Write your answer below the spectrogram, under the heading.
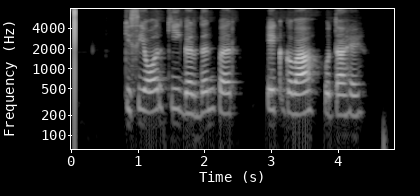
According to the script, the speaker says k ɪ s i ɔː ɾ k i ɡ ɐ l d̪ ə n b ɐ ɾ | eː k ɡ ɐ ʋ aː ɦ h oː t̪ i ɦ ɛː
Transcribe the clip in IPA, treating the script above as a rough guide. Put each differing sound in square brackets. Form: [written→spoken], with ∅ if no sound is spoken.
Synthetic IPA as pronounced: k ɪ s i ɔː ɾ k i ɡ ɐ [l→ɾ] d̪ ə n [b→p] ɐ ɾ | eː k ɡ ɐ ʋ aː ɦ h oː t̪ [i→a] ɦ ɛː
